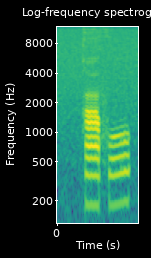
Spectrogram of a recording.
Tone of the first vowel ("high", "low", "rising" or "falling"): low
